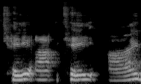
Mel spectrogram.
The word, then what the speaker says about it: KI: is really funny because in German it's K-I, but I is pronounced E, so it's K-I.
